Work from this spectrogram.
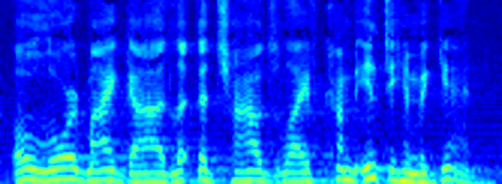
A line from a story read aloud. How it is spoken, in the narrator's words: cried unto the Lord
